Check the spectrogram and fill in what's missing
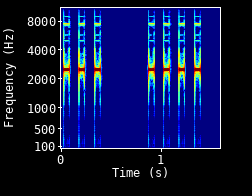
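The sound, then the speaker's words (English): A debate timer alarm beeps sharply in two quick bursts, three high electronic beeps, a short pause, then four more, loud with no talking. “I'll turn the timer.”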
